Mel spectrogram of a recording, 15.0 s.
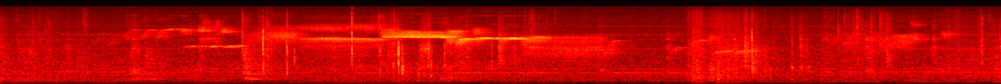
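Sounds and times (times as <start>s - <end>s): bird chirps and whistles: 2.4s - 9.4s.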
